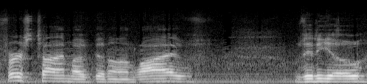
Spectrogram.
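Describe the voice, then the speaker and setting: A man with an American accent, against noticeable background noise. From Massachusetts. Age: 60s. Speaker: retired cab driver. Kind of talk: radio interview. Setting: radio studio, live video. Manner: halting, many fillers.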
